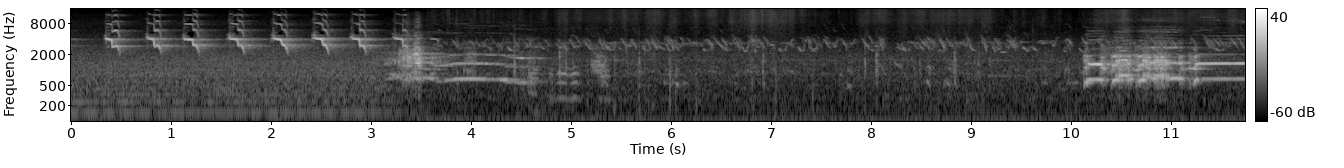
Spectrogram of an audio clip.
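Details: Mother native hen calling her chicks to food; high falling chick peeps give way to a hen's lower drawn note and soft clucks, then a loud harmonic hen call near the end.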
